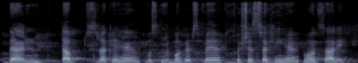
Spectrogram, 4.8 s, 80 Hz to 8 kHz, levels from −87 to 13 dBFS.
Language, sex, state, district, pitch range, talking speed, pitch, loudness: Hindi, female, Jharkhand, Sahebganj, 225-255 Hz, 165 wpm, 240 Hz, -30 LUFS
